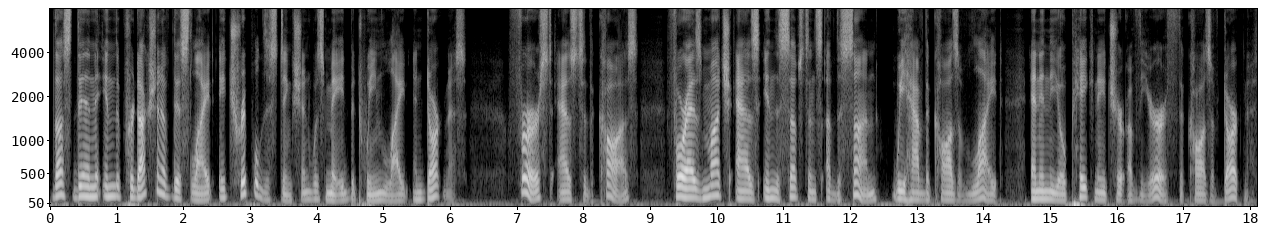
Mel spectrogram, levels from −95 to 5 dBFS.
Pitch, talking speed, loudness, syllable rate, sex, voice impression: 110 Hz, 160 wpm, -21 LUFS, 4.2 syllables/s, male, very masculine, adult-like, middle-aged, thick, tensed, powerful, bright, hard, clear, fluent, cool, very intellectual, slightly refreshing, sincere, very calm, slightly mature, very friendly, reassuring, unique, elegant, slightly wild, sweet, lively, strict, slightly intense, slightly modest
